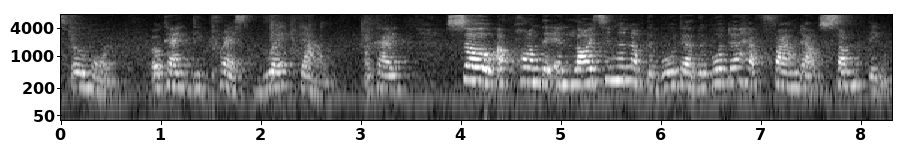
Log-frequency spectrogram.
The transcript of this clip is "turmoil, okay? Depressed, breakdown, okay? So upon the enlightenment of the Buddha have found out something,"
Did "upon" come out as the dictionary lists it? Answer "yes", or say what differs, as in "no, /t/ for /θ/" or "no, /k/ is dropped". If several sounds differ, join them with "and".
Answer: yes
